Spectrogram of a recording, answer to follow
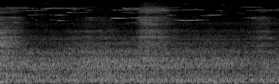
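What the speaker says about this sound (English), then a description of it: "And buses coming in." Buses arrive at a transportation center, a steady broadband rumble of heavy diesel engines and road noise with a faint hiss, continuous and moderately distant.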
